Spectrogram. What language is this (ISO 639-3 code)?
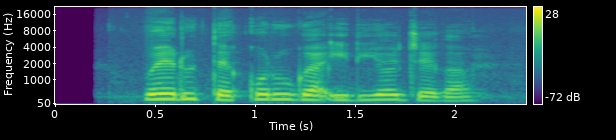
kik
